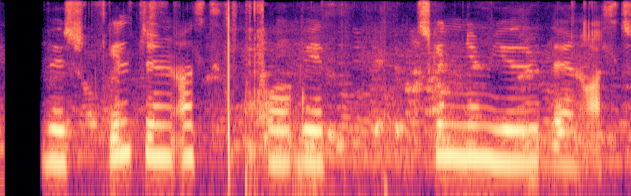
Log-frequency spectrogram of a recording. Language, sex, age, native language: Icelandic, male, 15, Icelandic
